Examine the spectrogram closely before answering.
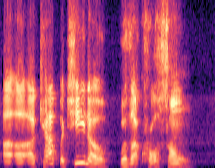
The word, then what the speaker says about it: croissant: a cappuccino with a croissant it's croissant you're not french don't turn into the fight the fleet in french when you want a croissant it's croissant not crohn you didn't turn french just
